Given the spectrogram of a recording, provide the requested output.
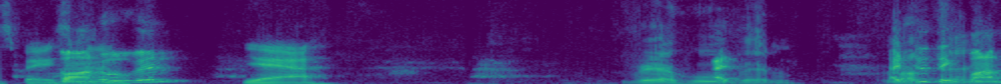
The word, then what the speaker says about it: Verhoeven: Wait, well, how do you pronounce his name? Verhoeven. What was I Still not saying? gonna get it. You were putting an N in the middle of it yesterday in the space.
